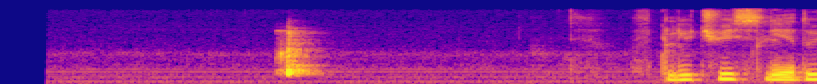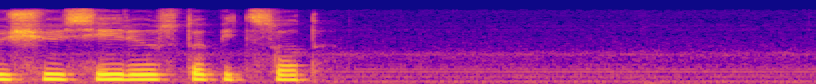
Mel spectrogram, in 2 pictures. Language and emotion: Russian, neutral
